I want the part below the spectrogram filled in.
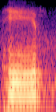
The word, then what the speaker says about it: هار: وهار أمال شعبة كلمة الألف من هار أصبحت هير هكذا، والإمالة هي الإضجاع أو الانبطاح كما يقوله بعض علماء التجويد في كتبهم. فالإمالة الكبرى هنا في هار فتصبح هير هكذا، ويصير النطق بها: على شفا جرف هير فانهار به في نار جهنم والله لا يهدي القوم الظالمين.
